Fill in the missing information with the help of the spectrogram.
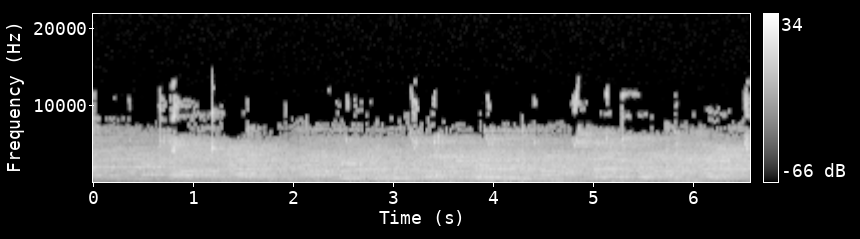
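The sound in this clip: Basketball bouncing on the court during a women's basketball game, repeated thumps under a steady wash of crowd noise.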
